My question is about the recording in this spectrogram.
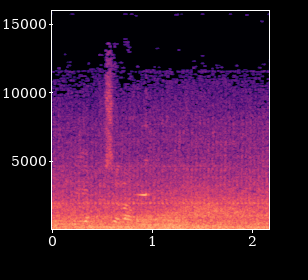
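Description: A motor vehicle's engine running steadily, a low hum with an even noise over it.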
